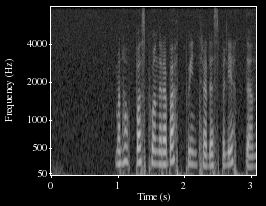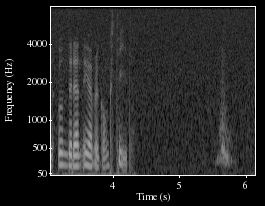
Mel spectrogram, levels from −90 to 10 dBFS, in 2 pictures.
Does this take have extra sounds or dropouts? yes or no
yes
